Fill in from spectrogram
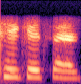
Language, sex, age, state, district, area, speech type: Marathi, female, 18-30, Maharashtra, Washim, rural, conversation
